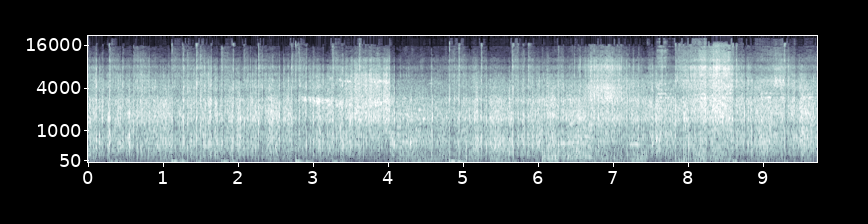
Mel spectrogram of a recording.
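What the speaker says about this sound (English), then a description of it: "everybody is just firing their own firecrackers in the street" Fireworks and firecrackers set off in a city street on New Year's Eve in Berlin, a dense, continuous barrage of crackling bangs and pops, loud and close, with no voices.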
